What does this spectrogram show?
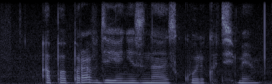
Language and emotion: Russian, neutral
